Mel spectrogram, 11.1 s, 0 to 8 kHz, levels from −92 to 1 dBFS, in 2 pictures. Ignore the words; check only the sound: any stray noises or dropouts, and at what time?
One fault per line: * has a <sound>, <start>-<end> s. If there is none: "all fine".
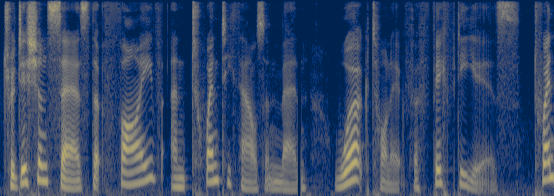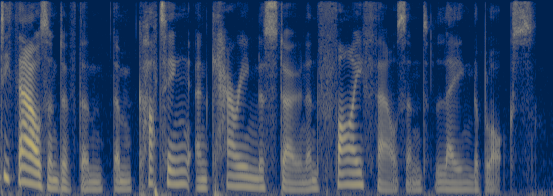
* has a dropout, 3.0-3.0 s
